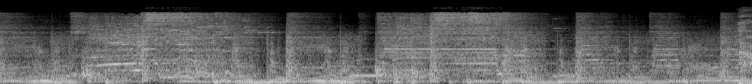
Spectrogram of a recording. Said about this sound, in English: But yeah, Stone Cold Steve Austin's uh, music, the glass shattering, makes people pop like no other song pop.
